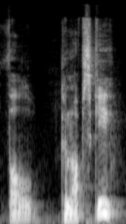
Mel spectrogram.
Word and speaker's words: Volkanovski: Um Alex Vol- Volkanovski.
